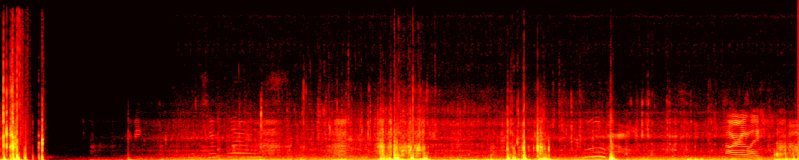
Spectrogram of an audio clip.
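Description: Wind buffeting the camera microphone and water sloshing around a small boat, with a heavy low rumble. About half a second in, the sound cuts out almost to silence for a second, then comes back. Faint voices are heard in snatches.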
